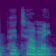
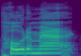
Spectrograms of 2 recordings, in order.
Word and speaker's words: Potomac: It's not POTMAC or whatever they used to say. It is PTOIC.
